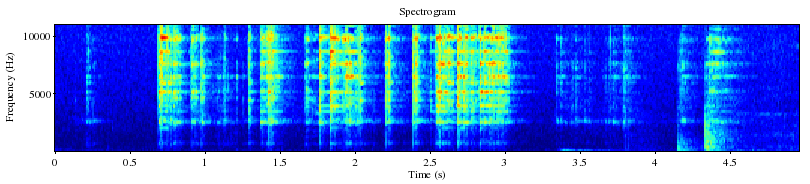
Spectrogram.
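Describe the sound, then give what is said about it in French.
A spoon clinks rapidly and repeatedly against the inside of a mug that held spiced black tea, bright ringing taps for a couple of seconds, followed by a few duller knocks and a short scrape as it settles. “Donc je peux juste vous faire écouter le tintement de la cuillère dans le mug.”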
